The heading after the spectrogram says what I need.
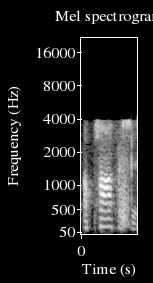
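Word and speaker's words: apophasis: it's a method of reasoning okay it's called apophysis and I'll spell that for the listening audience its APO phas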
